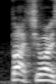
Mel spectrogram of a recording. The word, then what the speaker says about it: Batshuayi: I keep mispronouncing his name, but it's Batshuayi scores.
